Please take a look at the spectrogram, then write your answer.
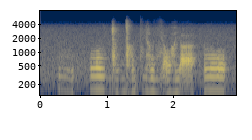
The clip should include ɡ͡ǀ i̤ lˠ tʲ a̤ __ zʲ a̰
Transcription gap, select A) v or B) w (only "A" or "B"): B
